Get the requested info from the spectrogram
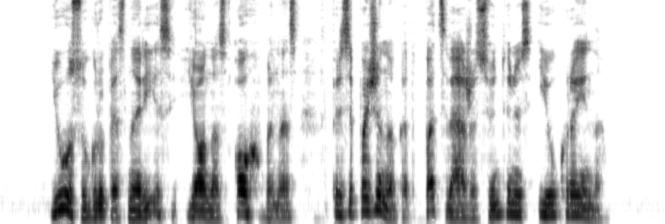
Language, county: Lithuanian, Vilnius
